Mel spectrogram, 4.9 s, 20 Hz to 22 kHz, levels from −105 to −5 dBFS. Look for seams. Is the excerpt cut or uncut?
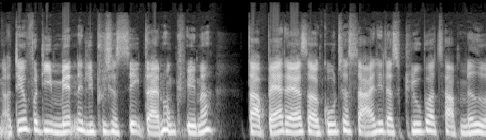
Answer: uncut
